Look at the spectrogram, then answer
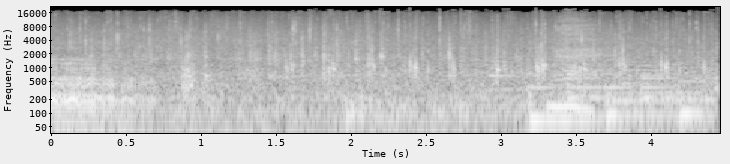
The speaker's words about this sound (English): Uh, it is time to walk, horses. Walk!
